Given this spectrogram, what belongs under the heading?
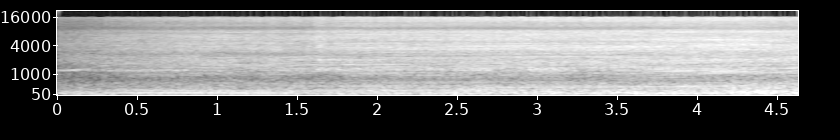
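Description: A 2024 Suzuki GSX-8R motorcycle on a race track, its engine roaring loudly and steadily under load while climbing through a gear, close up and continuous, with wind rush.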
